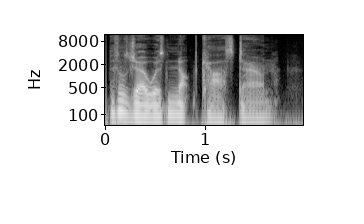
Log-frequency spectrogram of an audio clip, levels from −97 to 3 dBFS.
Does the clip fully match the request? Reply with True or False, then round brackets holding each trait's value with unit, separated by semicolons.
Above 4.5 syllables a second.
False (4.1 syllables/s)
